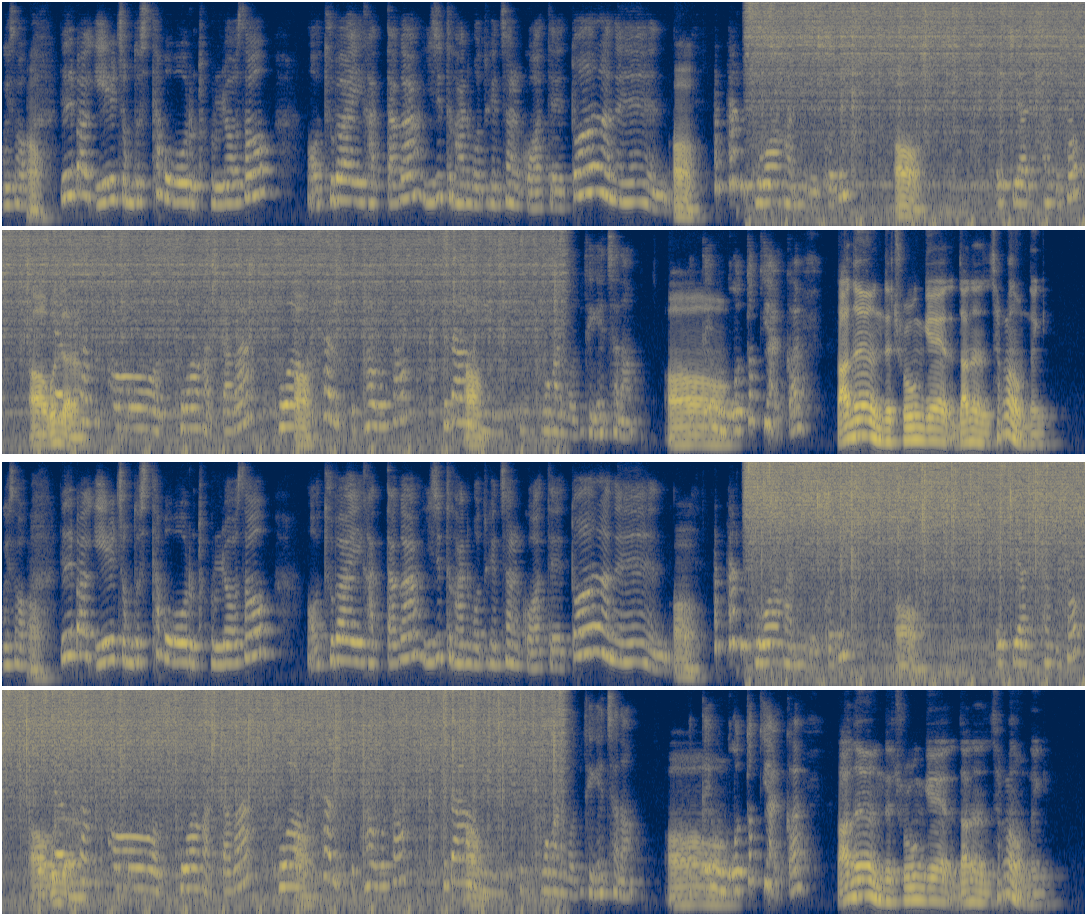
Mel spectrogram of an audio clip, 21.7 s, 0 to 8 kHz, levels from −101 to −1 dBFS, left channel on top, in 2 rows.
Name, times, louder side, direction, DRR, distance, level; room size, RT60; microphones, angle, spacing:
voice 1, 0.0-2.7 3.0-6.7 7.2-8.5 9.9-14.9 15.2-17.1 17.7-18.9, equal, 20° right, 0.5 m, -33 dB
sound 1, 7.4-16.5, right 5 dB, 65° right, 0.6 m, -29 dB
voice 2, 8.9-9.2 11.1-11.6 13.7-13.9 15.5-15.6 17.5-18.1 19.2-21.2, left 5 dB, 75° left, 0.4 m, -26 dB
3.3 x 2.3 x 2.8 m
head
